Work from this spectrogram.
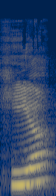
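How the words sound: It is said with a British accent. "a opção para o inglês britânico"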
